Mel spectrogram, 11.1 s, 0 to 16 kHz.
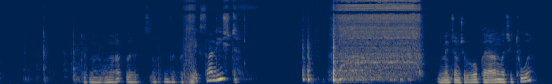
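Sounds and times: cordless electric screwdriver running: 6.6 - 8.5.

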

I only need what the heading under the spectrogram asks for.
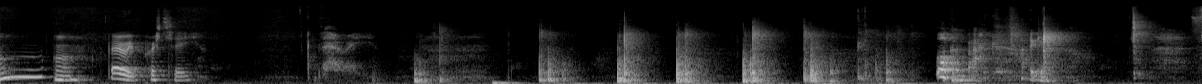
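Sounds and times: high heels clicking on tiles: 4.2 - 10.7.

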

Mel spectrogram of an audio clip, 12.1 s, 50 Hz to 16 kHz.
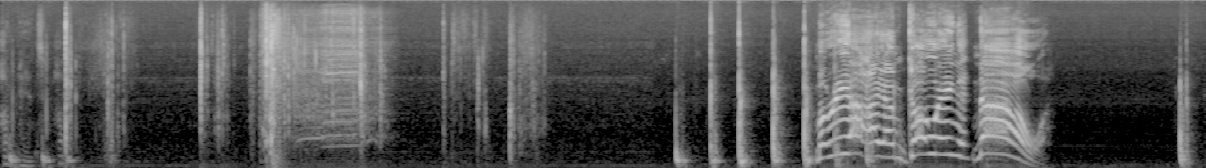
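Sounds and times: camera motor whirring: 2.5 - 4.0
camera shutter click: 2.6 - 4.0.

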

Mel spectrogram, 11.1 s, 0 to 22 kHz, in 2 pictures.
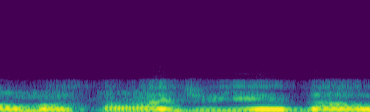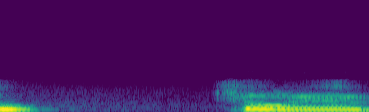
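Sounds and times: slowed-down male voice drone: 9.0 - 11.0.

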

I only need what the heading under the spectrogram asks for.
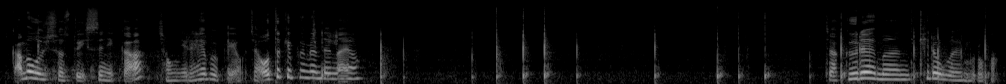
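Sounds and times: chalk tapping on chalkboard: 3.8 - 10.0.

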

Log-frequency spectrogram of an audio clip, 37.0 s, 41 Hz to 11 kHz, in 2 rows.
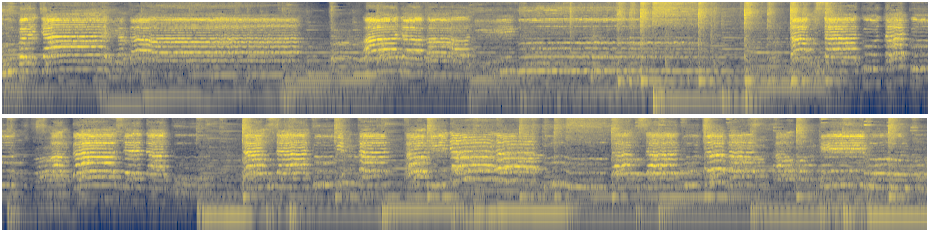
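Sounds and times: voices singing along: 0.0 - 5.8, 15.8 - 22.6, 23.3 - 37.0
woman singing worship song: 0.0 - 6.1, 7.2 - 14.2, 15.8 - 22.6, 23.3 - 37.0.

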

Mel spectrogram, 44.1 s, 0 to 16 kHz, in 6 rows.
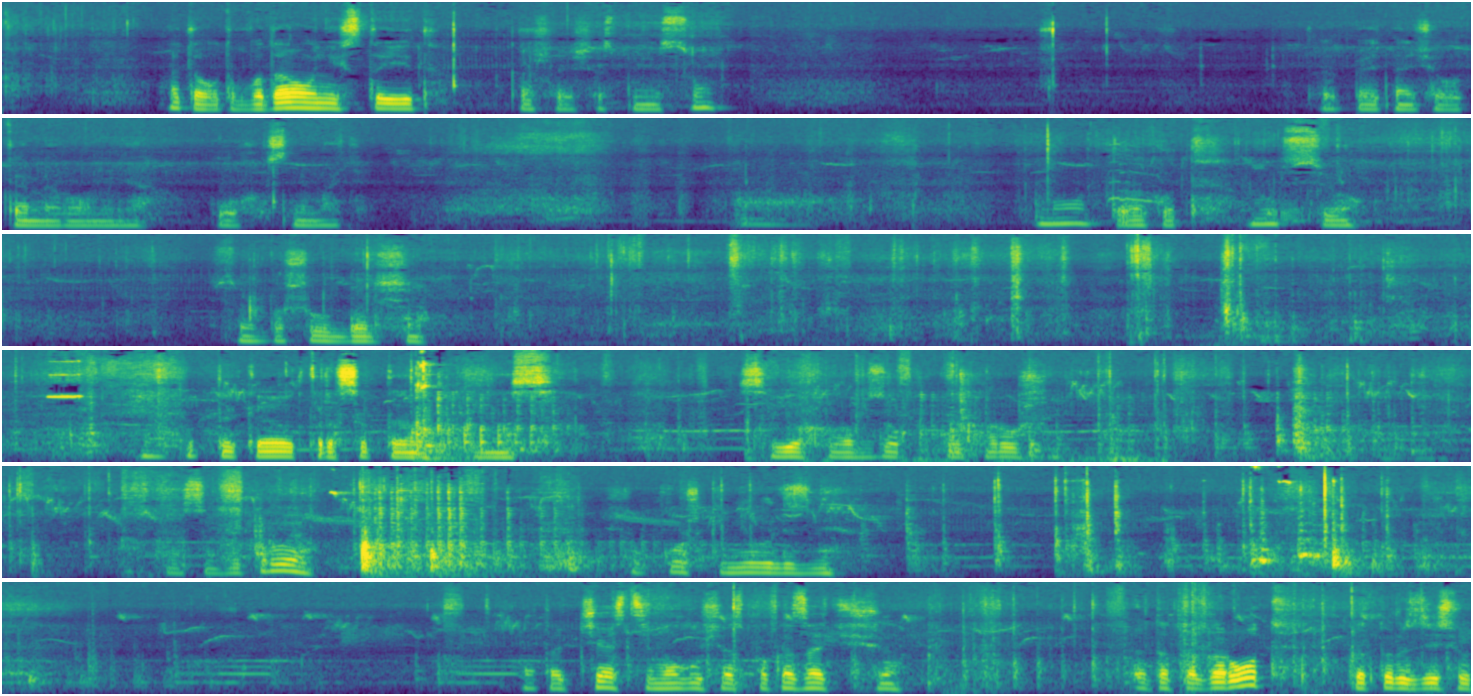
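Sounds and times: small birds chirping: 0.0 - 44.0
footsteps on wooden floor: 17.1 - 22.4
short high squeak: 22.2 - 22.5
wooden door shut and fastened: 23.9 - 24.9, 26.2 - 29.9, 31.0 - 32.5, 33.9 - 37.7
light knocks and rustles: 23.9 - 37.8, 39.8 - 44.0.

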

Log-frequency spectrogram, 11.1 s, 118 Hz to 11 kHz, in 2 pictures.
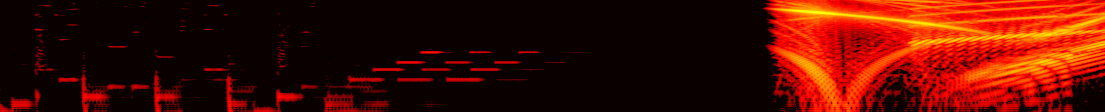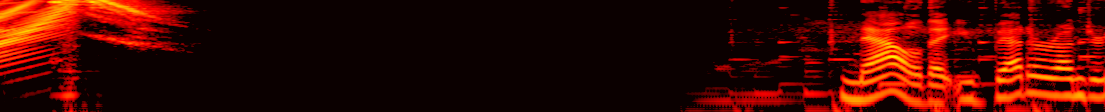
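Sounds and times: whooshing pitch sweeps: 3.9 - 6.4
rising sweeps: 3.9 - 6.5.

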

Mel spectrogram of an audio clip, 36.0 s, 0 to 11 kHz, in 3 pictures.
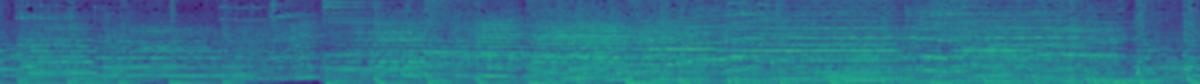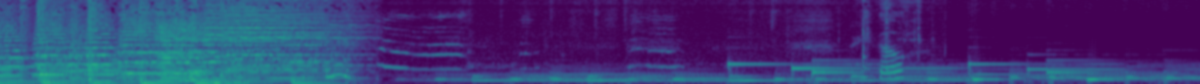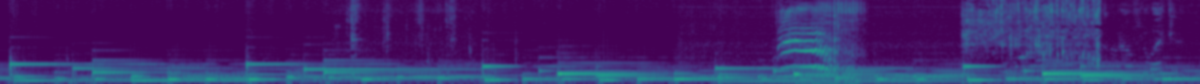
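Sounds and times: soft background music: 0.0 - 36.0
cat meowing: 15.6 - 17.6, 18.3 - 18.9, 31.8 - 32.7.

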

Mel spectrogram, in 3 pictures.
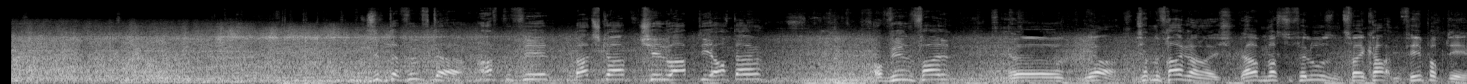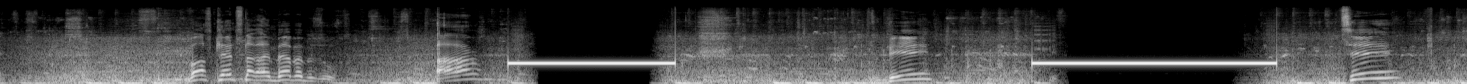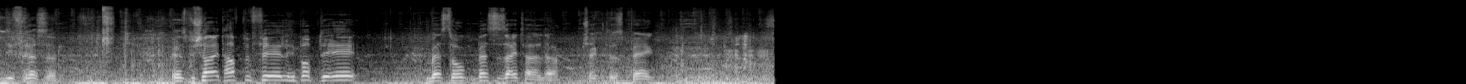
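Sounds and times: jet airliner flying overhead: 0.1 - 19.8, 21.5 - 23.4, 31.8 - 37.1
censor bleep: 19.8 - 21.4, 25.0 - 27.5.

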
